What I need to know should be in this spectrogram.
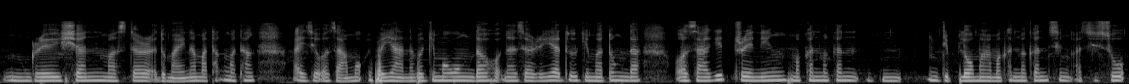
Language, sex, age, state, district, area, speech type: Manipuri, female, 18-30, Manipur, Thoubal, rural, spontaneous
